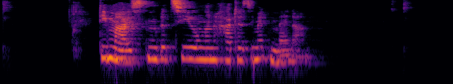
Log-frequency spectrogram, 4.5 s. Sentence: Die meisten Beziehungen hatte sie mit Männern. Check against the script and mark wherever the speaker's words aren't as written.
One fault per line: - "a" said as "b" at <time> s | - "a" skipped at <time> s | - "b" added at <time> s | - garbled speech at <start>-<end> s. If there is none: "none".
none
